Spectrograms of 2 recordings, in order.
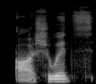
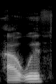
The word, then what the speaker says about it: Auschwitz: In chapter 16, that's when his sister Gretel finally pronounces the word Auschwitz instead of Outwiff to him, but it's already stuck in his mind that it's called Outwiff because that's how he saw it and that's how he pronounced it.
